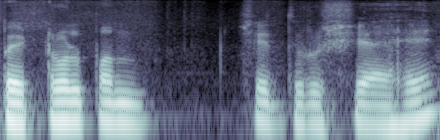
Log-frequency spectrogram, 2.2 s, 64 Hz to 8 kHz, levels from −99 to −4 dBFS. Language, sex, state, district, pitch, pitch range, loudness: Marathi, male, Maharashtra, Gondia, 120 Hz, 110-120 Hz, -21 LUFS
